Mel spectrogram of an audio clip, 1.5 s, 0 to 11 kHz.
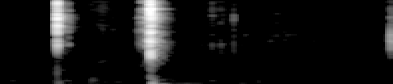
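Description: A can of 11 Below beer cracked open: a sharp metallic click from the tab, then a louder pop a moment later, followed by a faint tick. No one speaks.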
